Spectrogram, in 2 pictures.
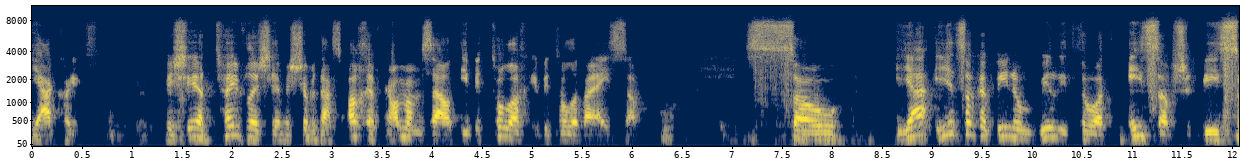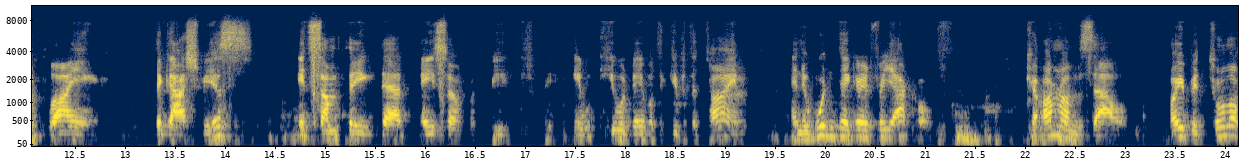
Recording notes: This shiur take place over Zoom on Motzei Shabbos.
